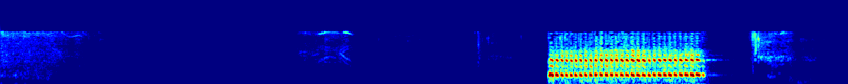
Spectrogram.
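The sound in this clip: A single ringback tone from an outgoing phone call, buzzy and about a second long, sounding alone after a few faint, brief noises in near silence.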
